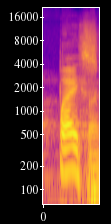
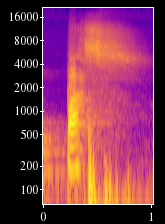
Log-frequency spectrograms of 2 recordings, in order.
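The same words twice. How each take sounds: First: An i glide is added before the S. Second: The vowel has no added i glide.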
